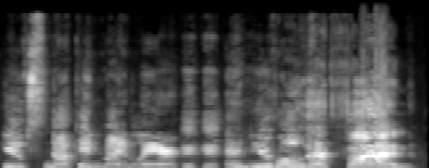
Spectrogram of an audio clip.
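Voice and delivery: loud, high storybook wail; hammed-up tearful complaint; bawling sad bear. Bear left out of the fun, hammed-up bawling. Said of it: "he's sad because everyone had fun".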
